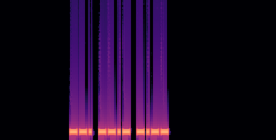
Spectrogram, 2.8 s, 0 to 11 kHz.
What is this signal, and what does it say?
Morse code, heard as a keyed tone, about 53 wpm, 700 Hz. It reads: GQY
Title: USA Call Sign Postfixes - 3 Letters 50wpm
